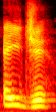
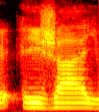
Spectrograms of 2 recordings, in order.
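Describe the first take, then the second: First: The name is said as two separate letters. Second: The name is said as one two-syllable word. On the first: The speaker calls it right. "on dit A J" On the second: The speaker calls it wrong. "on dit pas ... ou Ajay"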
